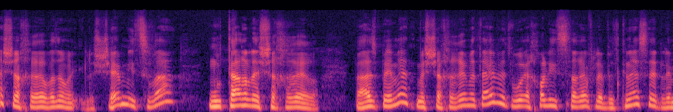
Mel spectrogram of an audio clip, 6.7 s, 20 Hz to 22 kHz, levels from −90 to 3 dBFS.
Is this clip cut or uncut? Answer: uncut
